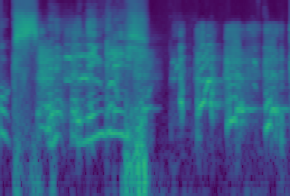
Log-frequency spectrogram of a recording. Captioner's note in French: rire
